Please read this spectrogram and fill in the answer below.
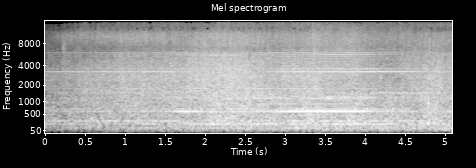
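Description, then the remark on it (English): A steady boat motor drones as the boat pulls up to a pier at Honolulu Harbor, Hawaii, a low continuous engine rumble with a faint whine on top that swells slightly midway and then holds, with no voices. “Large passenger ships dock alongside cargo and fishing boats, as well as the occasional research vessel. We pulled up to the pier”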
